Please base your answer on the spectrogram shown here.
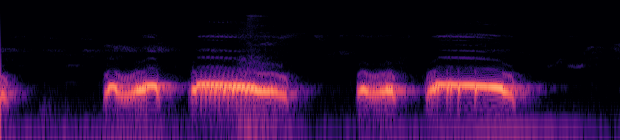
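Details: Spotted dove cooing: two phrases, each a short wavering note followed by a longer, level, slightly falling hoarse coo, separated by a brief pause. The background is quiet.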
